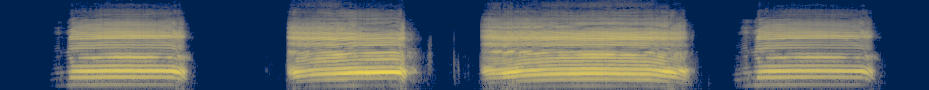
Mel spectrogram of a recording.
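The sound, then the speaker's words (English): Four drawn-out sheep bleats, loud, each lasting about a second with short silent gaps between them, from sheep being herded over a bridge. No voices or other sounds are present. “So if you had the burning desire to go and see some sheep being herded over a bridge, you're kind of out of luck.”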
